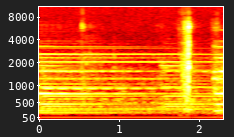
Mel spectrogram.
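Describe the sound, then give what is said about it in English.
Clocks striking all around: a few bright metallic strokes ring over a sustained, bell-like harmonic hum, with the strongest strike near the end. “Well, the clocks are striking all around us, so we'll conclude at that point.”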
